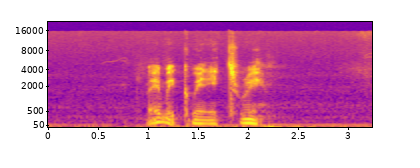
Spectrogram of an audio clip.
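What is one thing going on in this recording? A middle-aged man speaks briefly and calmly, close to a microphone.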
